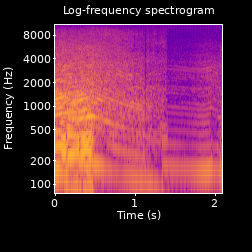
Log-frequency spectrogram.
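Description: Two-stroke chainsaw running at high revs, then falling back to a steady idle about halfway through.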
